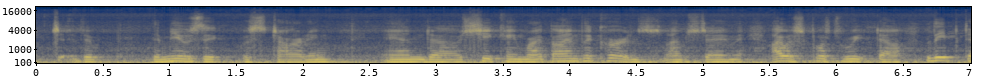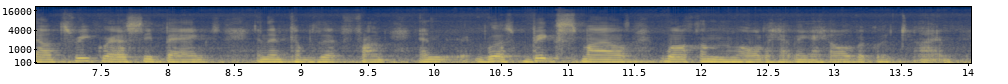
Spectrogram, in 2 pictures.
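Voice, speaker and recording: A woman with an American accent speaks in a very deep, low pitch with fairly even intonation, with audible room echo and noticeable background noise. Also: moderate pace. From US Midwest. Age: 90s. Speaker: radio writer and performer. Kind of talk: storytelling talk. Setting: stage with audience. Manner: halting.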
